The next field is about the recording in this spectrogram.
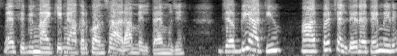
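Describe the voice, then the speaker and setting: Spiteful, high-voiced young married sister-in-law, acted by a woman. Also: fairly quick, a bit bright, no echo, far from the mic. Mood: sarcastic taunting. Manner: sarcastic, complaining, theatrical. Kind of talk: acted Hindi moral story for cartoon.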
